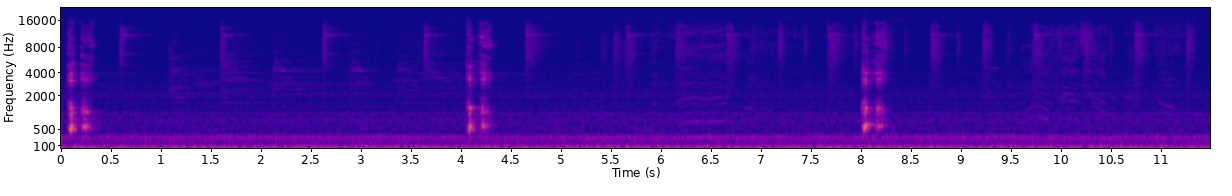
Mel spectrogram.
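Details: Three sharp, abrupt gulping clicks about four seconds apart, roughly 15 a minute, over background music; hiccups.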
